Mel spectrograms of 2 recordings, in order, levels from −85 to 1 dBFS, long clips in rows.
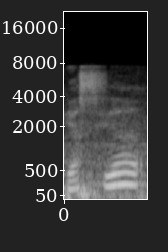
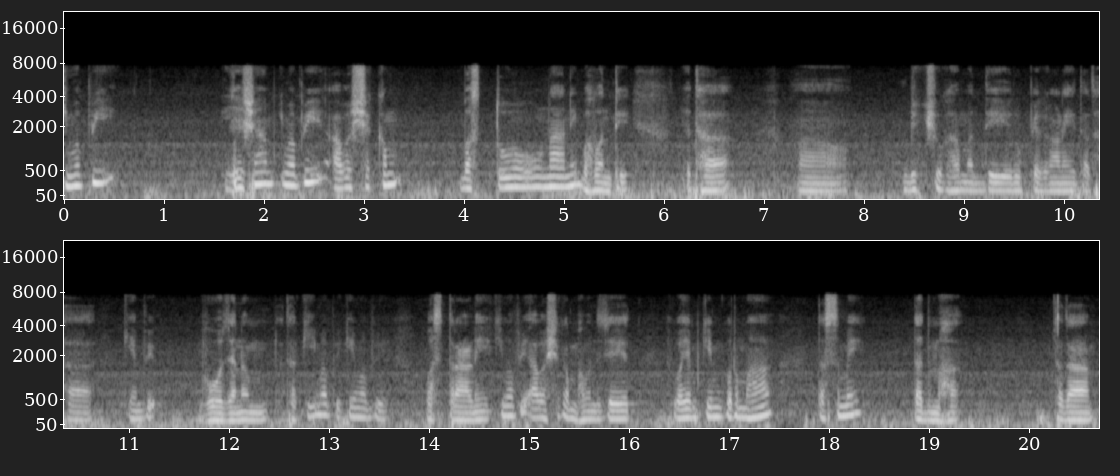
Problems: constant background noise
